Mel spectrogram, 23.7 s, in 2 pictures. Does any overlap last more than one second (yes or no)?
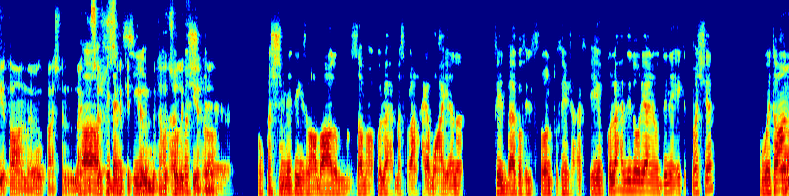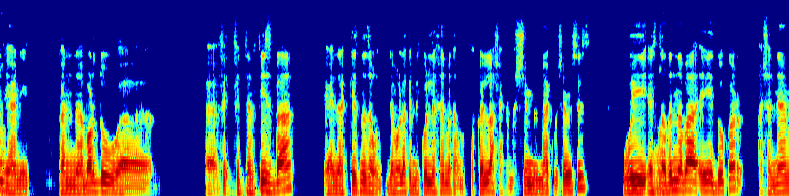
yes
